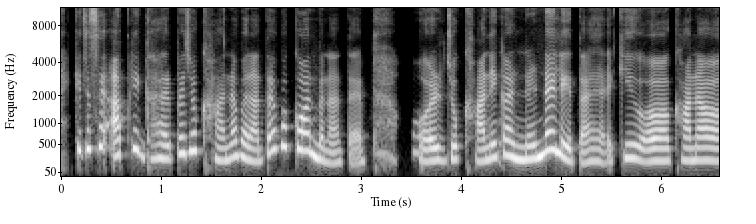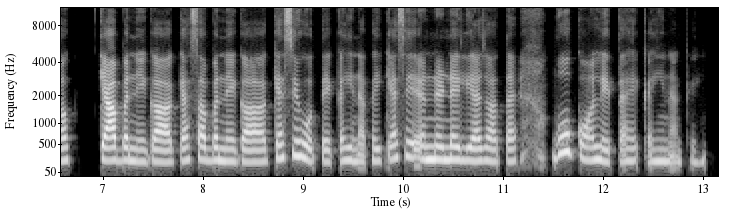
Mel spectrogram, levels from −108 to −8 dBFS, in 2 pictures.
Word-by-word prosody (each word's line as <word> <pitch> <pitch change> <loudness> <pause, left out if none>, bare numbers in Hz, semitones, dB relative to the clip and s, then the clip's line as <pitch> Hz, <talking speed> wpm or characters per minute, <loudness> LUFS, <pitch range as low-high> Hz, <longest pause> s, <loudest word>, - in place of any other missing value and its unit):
कि 385 - +2
जैसे 410 +2 +2
आपके 305 +8 +2
घर 245 -3 -2
पे 325 - +1
जो 370 +2 +1
खाना 225 +4 -3
बनाता 230 +2 0
है 390 - 0
वो 455 - +4
कौन 370 -8 +5
बनाता 185 -4 -5
है? 210 - -7 0.6
और 205 +2 +2
जो 225 +2 -2
खाने 210 +6 -1
का 290 0 +2
निर्णय 255 +11 +5
लेता 215 - +2
है 190 -3 -7
कि 250 -1 -1
अ, 205 -1 +2
खाना 215 -1 +1 0.3
क्या 215 -2 +8
बनेगा, 195 -3 +1
कैसा 215 +4 -2
बनेगा, 200 -3 -1
कैसे 255 +4 0
होते 215 -7 -1
हैं 190 - -7
कहीं 210 +1 -3
न - - -5
कहीं, 205 0 -5
कैसे 255 +3 -2
अ, - - 0
निर्णय 225 -1 +2
लिया 210 -1 0
जाता 200 -1 -3
है, 200 - -5 0.4
वो 340 +5 +2
कौन 220 -1 -1
लेता 195 -3 -4
है 205 0 -6
कहीं 200 0 -6
न - - -8
कहीं। 190 0 -15
215 Hz, 210 wpm, -20 LUFS, 200-250 Hz, 0.6 s, क्या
